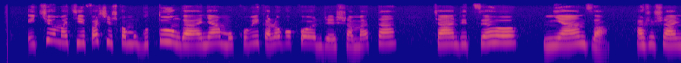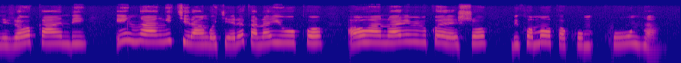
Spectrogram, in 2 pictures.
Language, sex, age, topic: Kinyarwanda, female, 25-35, finance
